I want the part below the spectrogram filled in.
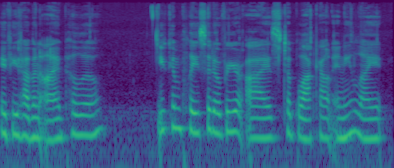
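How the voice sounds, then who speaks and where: A woman leading a guided meditation as a scripted practice, speaking softly and gently in deliberate phrases with pauses. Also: medium pitch, fairly even intonation.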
